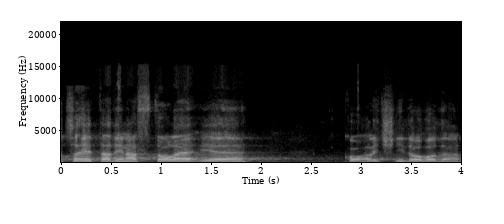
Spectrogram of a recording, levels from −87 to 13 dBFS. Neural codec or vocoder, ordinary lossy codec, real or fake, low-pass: vocoder, 48 kHz, 128 mel bands, Vocos; Opus, 24 kbps; fake; 14.4 kHz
